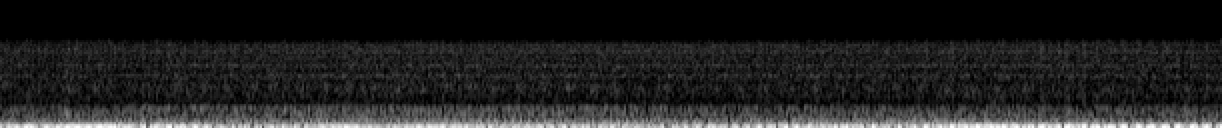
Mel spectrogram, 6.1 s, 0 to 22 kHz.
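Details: 2000 Nissan Xterra, sound recorded at the dash while shifting through reverse, neutral, then drive: low idle whose beat wavers and surges slightly instead of holding steady; owner believes the RPMs are not correct; rough idle, cause unclear.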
